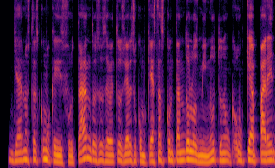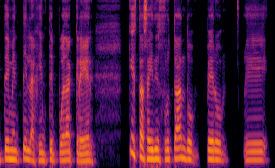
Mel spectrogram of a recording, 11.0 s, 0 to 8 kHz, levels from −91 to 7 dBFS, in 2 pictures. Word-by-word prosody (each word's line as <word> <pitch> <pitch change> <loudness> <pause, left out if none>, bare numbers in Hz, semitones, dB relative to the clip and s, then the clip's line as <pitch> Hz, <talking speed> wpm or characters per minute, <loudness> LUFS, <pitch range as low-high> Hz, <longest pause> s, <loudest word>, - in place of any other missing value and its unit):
ya 140 -1 -3
no 160 - +1
estás 155 -2 -4
como 165 -3 +1
que 130 -2 -3
disfrutando 140 - 0
esos 135 0 -4
eventos 120 +3 -1
sociales 130 +1 -1
o 130 - -6
como 120 -4 -2
que 125 - -9
ya 125 - +3
estás 130 0 -3
contando 145 +1 +1
los 145 -5 +3
minutos, 135 +6 0
¿no? 140 -1 -1
O 140 -2 -5
que 160 - +4
aparentemente 145 +3 +2
la 145 -4 0
gente 140 +3 -3
pueda 145 +2 -2
creer 130 -2 0 0.7
que 295 - -2
estás 205 -8 +5
ahí 165 0 +6
disfrutando, 165 0 +1 0.2
pero, 160 -4 +1 0.4
eh, 150 -2 -5
145 Hz, 170 wpm, -22 LUFS, 135-160 Hz, 0.7 s, ahí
